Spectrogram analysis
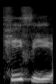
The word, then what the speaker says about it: Keffe D: only the guy uh kiefi as y'all telling me it's pronounced and I just heard them on the newscast but keefy is the only one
